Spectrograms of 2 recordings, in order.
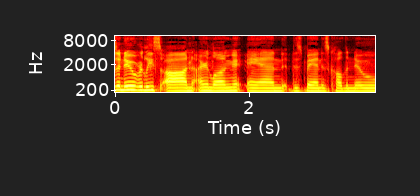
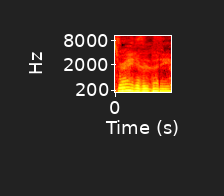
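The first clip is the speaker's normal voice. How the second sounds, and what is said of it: Silky radio announcer voice. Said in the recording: “Using our silky radio voice. ... Very silky.”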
